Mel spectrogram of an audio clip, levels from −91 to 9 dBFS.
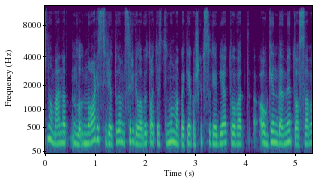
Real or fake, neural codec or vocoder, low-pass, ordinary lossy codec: real; none; 10.8 kHz; Opus, 24 kbps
